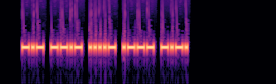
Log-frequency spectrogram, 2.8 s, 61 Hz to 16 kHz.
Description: Morse code, heard as a keyed tone, about 45 wpm, 700 Hz. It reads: KQ4JC
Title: USA Call Signs - 5 Characters - 2x Character Spacing - 50wpm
